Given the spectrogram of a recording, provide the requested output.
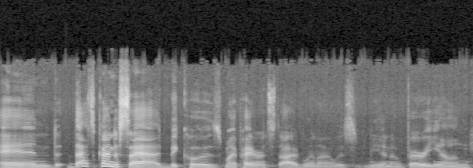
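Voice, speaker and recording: A woman speaks at a moderate pace in an American accent, her pitch fairly low. Hers is a plain, everyday voice with fairly even intonation. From New Jersey (Elizabeth). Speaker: life coach. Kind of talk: interview conversation.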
